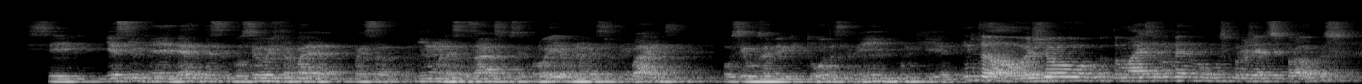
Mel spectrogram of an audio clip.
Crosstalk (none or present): none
